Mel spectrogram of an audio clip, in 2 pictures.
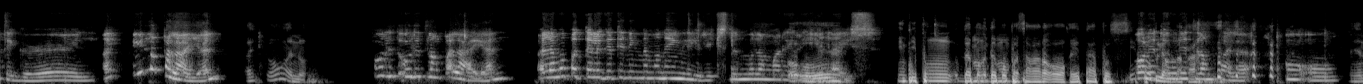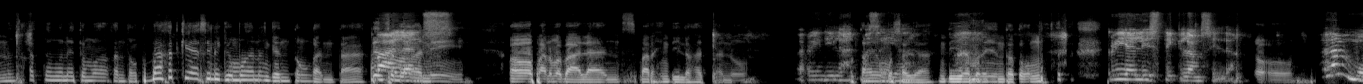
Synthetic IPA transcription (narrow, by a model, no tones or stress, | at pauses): t̪ɛɡɛɹlʔɐjʔɐjʊnlɐŋpɐlaːjɐn | ʔɐjʔoʔɐno | ʔuːlɪt̪ʔuːlɪt̪lɐŋpɐlaːjɐn | ʔɐlamːopɐɡ̚t̪ɐlɐɡat̪ɪnɪŋnɐmonɐjʊŋliːɾɪksd̪ʊnmolɐŋmɐɾiʔoːɾʔola̰jshɪnd̪iːpʊŋd̪ɐmɐŋd̪ɐmopɐsɐkɐɾɐʔoːkɛjt̪aːposiʔoːlɛt̪ʔuːlɛlɐŋpɐlaʔoːʔoɐjanːɐŋsɐkɐt̪̚nɐmanɐʔɛt̪oŋmɐŋakɐnt̪ɐkot̪obaːkɪt̪̚kɐjaːsɪlɐɡʊmʊhanɐŋɡɐnt̪oŋkɐnt̪abɐnsɐmɐaʔɐno | ʔoːʔopaːɾɐmɐbaːlɐnspaːɾɐhɪnd̪ilɐɦat̪̚ʔɐ̰no̞ | paːɾɐhɪnd̪ilɐhat̪aːjoŋmɐsɐjahɪnd̪inɐmanɐjʊŋt̪ʊt̪oʔoŋ | ɾɛɐlist̪ɪklɐŋsɪla̰ʔo̞ːʔoʔɐlamːo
